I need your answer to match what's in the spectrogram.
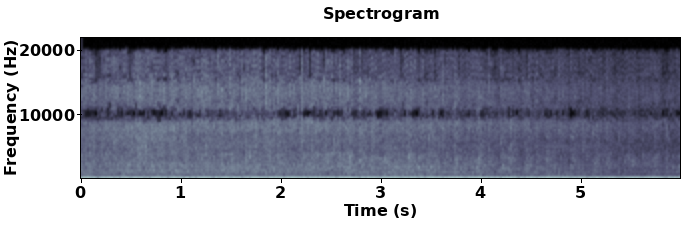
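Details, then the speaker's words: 1979 Ford Bronco, 351M V8, outside the garage idling and warming up, a little smoky, before carb fine-tuning; owner earlier heard some odd sound to check. Deep, steady, even idle, no misses or knocks. Normal idle. "Have the old girl out of the garage, idling and warming up, so I can fine tune the carburetor, but she's sounding pretty good."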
